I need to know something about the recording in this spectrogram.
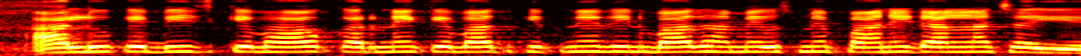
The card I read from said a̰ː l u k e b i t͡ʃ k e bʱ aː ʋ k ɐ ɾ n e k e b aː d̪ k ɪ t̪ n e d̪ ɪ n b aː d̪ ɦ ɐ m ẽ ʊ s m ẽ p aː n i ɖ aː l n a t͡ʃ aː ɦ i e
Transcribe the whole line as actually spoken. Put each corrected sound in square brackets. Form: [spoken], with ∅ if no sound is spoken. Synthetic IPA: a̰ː l u k e b [iː] t͡ʃ k e bʱ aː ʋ k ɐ ɾ n e k e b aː d̪ k ɪ t̪ n e d̪ ɪ n b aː d̪ ɦ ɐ m ẽ ʊ s m ẽ p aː n i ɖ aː l n a t͡ʃ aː ɦ i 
